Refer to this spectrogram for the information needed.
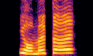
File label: "Yamete", Kawaii Voice; Memes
